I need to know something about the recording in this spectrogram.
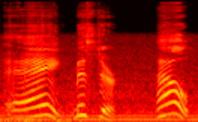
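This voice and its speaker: An actor playing a hapless, earnest young adventurer and glib bluffer in a cartoon adventure game, theatrical and wry. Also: male voice, on the high side, sing-song, normal speed, noisy background. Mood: pleading.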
